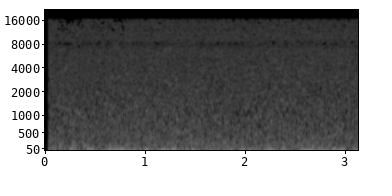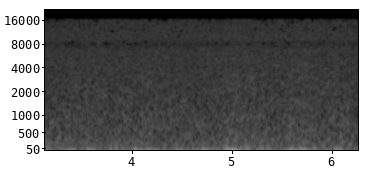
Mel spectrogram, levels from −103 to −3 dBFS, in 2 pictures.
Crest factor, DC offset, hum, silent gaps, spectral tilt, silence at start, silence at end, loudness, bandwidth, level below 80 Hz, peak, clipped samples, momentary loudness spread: 16 dB; under 0.1%; none; none; -2.5 dB/octave; 0 s; 0 s; -57 LUFS; 16.5 kHz; -64 dBFS; -40 dBFS; under 0.1%; 1 LU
